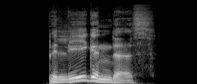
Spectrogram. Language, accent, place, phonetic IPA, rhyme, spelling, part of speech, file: German, Germany, Berlin, [bəˈleːɡn̩dəs], -eːɡn̩dəs, belegendes, adjective, De-belegendes.ogg
- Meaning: strong/mixed nominative/accusative neuter singular of belegend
